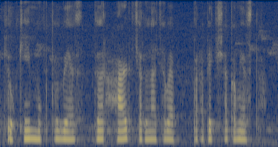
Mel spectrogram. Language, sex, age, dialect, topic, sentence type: Marathi, male, 60-100, Southern Konkan, banking, statement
